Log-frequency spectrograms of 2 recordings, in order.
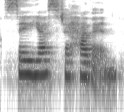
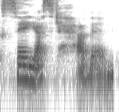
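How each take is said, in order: First: It is said in an innocent, cute way. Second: It is said in a sultry, passionate way.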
